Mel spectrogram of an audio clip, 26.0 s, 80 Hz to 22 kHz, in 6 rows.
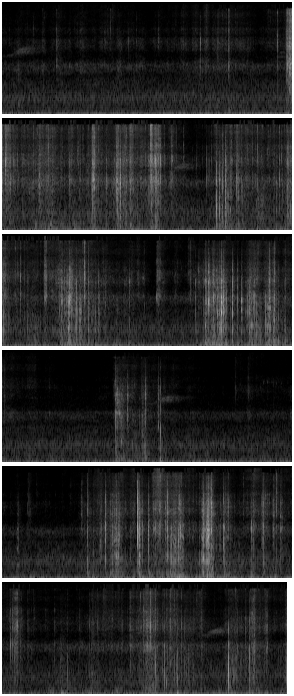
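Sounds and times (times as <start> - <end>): dry leaves rustling and crunching: 0.1 - 13.4, 18.6 - 26.0.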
